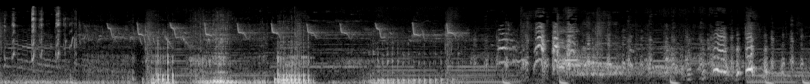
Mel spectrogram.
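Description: Domestic poultry clucking and calling in the second half, with short pitched calls that bend up and down. Earlier, three loud low rumbling bursts and a run of evenly spaced high chirps play over background music.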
